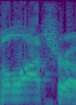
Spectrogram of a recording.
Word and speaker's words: Balatro: Yeah, just Balatro.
